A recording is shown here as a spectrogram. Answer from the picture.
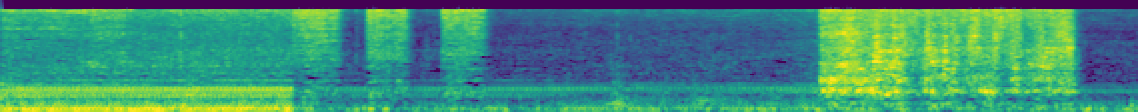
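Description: Compressed air from an air blow gun cleaning debris off an engine. A steady rush cuts off about a second in, followed by three short blasts and then one longer, louder blast near the end.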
